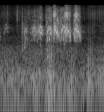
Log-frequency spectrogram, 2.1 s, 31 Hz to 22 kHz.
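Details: Sparrows in a back alley on 28 January 2022 give a brief flurry of high, clipped chirps with soft wing flutter, after a short quiet start.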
